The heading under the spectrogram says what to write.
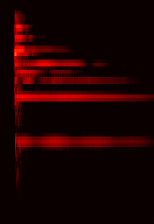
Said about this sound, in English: So here we go. We're dinging the bell. Here we go.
